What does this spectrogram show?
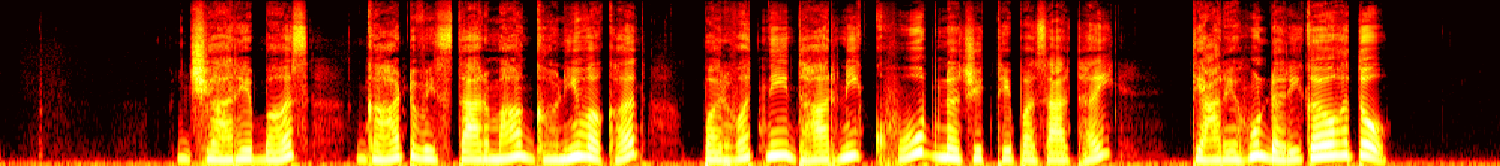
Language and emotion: Gujarati, fearful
